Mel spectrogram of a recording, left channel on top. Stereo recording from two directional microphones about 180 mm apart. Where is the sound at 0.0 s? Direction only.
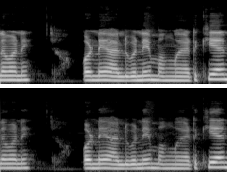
15° left (ahead or behind).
